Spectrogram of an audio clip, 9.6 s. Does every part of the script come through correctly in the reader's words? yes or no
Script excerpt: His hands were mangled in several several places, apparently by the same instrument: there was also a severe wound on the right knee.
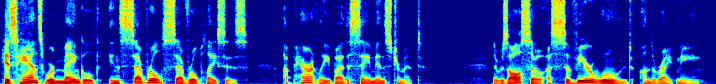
yes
